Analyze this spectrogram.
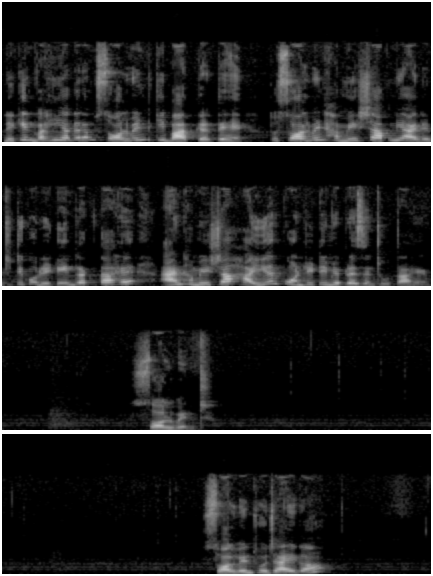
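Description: A young woman explains calmly and with animation, close to a microphone.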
